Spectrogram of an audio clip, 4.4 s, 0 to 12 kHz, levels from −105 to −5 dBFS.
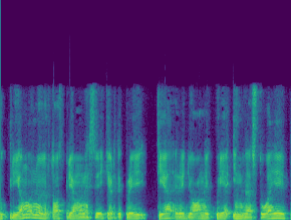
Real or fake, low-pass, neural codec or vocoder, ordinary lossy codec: real; 7.2 kHz; none; AAC, 64 kbps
